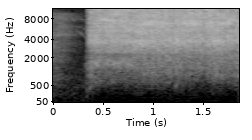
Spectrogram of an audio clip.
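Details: Aftermarket cordless power ratchet head, rebuilt after an internal piece was misaligned and caused catching. It now gives a smooth, even high whirr with no catching or skipping: normal running after the repair.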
